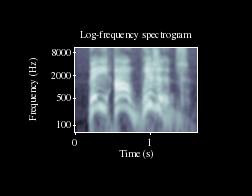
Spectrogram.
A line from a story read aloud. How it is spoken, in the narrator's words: shouted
